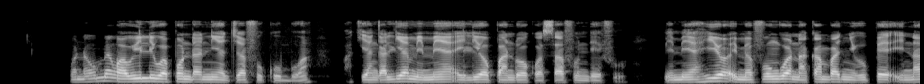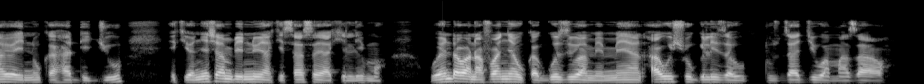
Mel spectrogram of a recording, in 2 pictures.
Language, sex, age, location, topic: Swahili, male, 25-35, Nairobi, agriculture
